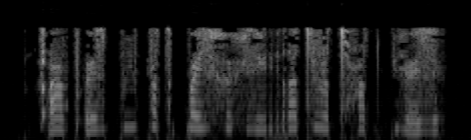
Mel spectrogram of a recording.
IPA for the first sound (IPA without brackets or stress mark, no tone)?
qʼ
